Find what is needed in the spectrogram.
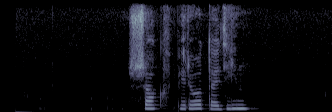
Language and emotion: Russian, sad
